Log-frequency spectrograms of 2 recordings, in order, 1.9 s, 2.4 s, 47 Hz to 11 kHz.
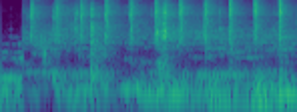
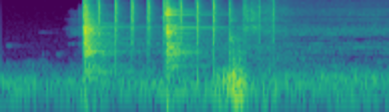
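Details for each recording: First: Propane tankless water heater with weak batteries (about 2 V reaching the solenoid) before battery replacement: sharp spark ticks about seven per second with no burner whoosh; gas valve not opening from low battery voltage. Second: Tankless water heater after fitting new batteries: a quick run of about ten sharp igniter clicks, then a steady hush as the burner lights normally. Before the battery change, not enough power reached the solenoid.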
